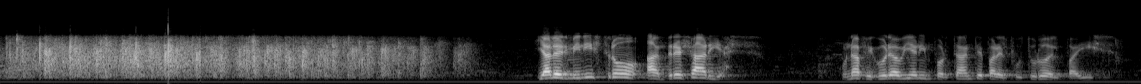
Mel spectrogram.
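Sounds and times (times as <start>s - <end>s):
audience applause: 0.0s - 4.8s
speech: 5.4s - 7.4s, 8.4s - 11.2s.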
